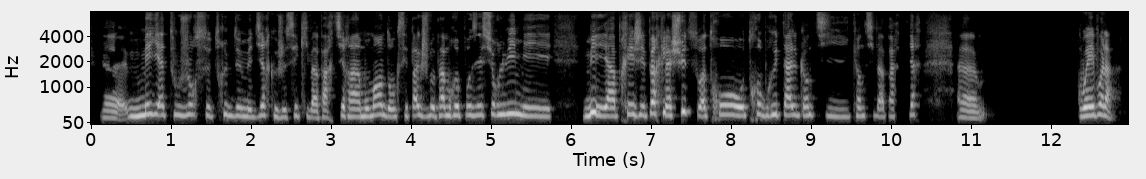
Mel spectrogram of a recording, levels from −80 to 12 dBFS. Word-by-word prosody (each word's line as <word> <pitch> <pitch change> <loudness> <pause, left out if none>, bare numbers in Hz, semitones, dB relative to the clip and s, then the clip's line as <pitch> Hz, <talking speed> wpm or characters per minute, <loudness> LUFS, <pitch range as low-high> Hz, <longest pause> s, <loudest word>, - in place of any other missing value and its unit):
Heu, - - -9 0.3
mais, 230 +4 +5
il 275 - -1
y - - +3
a 250 - 0
toujours 255 +1 -4
ce 240 - -7
truc 240 +2 -5
de 230 0 -3
me 215 -2 -1
dire 240 +5 -3
que 215 - -5
je 195 0 -5
sais 195 +5 -6
qu'il 215 -1 -12
va 180 -1 -1
partir 195 +5 -3
à 210 - +1
un 205 - 0
moment. 230 +5 +1
Donc, 210 -4 -1
c'est 225 - -7
pas 230 +1 -1
que 235 - -4
je 215 - -7
veux 230 - +1
pas 240 +2 0
me 235 - +1
reposer 245 0 0
sur 255 +2 -4
lui, 280 +2 +4
mais 225 -5 0 0.4
mais, 235 -8 +7
après, 220 +4 -1
j'ai 245 -1 -2
peur 295 +4 +4
que - - -1
la 235 - +4
chute 340 +7 +2
soit 225 -10 -1
trop, 255 0 +3
trop 270 +4 -6
brutale 245 +1 -1
quand 240 +1 -6
il 205 -2 -9
quand 225 0 -7
il - - -16
va 205 -2 -5
partir, 215 +5 -8 0.5
hem 175 -4 -5 1.2
Ouais, 230 +2 +8
voilà. 245 -2 0
235 Hz, 240 wpm, -19 LUFS, 215-255 Hz, 1.2 s, Ouais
